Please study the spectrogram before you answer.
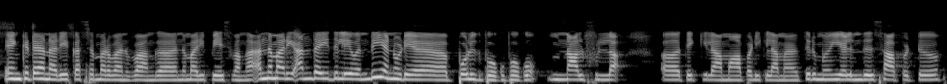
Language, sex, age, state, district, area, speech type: Tamil, female, 18-30, Tamil Nadu, Krishnagiri, rural, spontaneous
